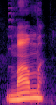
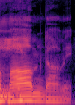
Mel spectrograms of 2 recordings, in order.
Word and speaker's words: Mamdani: It's Mamdani. – Oh, Mamdani. – You're pronouncing it like the way Cuomo does. Assemblyman Mamdani. Yeah, no, there's an N in the end. – There, that's where the N is. – Yes, Mam, like Mama, and then Dani.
